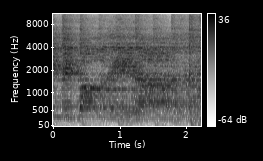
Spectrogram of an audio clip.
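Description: Mixed choir of men's and women's voices singing a Ukrainian song together through stage microphones, over an accompaniment with a steady low beat.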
